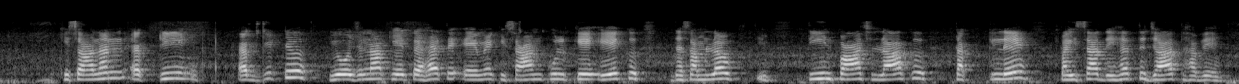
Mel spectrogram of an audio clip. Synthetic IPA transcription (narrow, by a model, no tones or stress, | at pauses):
kɪsaːnənʈi | ekɖɪʈjoːd͡ʒnaket̪ɛɦɛt̪eːmekɪsaːnkʊlkeeːk | d̪əsəmləʋ | t̪iːnpãːt͡ʃlaːkʰ | t̪əkː | le | pəɪsad̪eːɦət̪d͡ʒaːt̪ɦəʋeː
